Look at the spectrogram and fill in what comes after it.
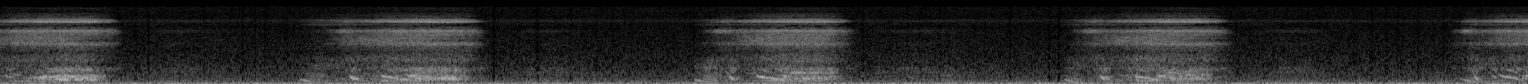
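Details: Exhausted person asleep gives regular rattling snores, about 16 a minute, each with a rough low buzz and a hiss, in a quiet room; snoring.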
